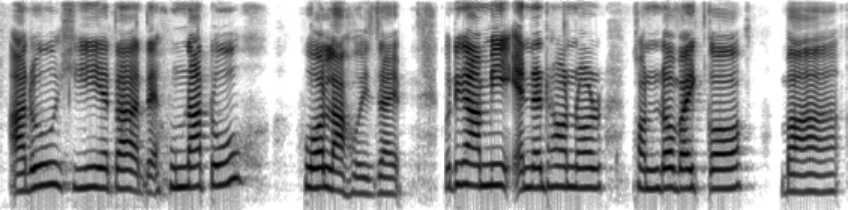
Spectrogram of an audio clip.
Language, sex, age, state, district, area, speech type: Assamese, female, 60+, Assam, Barpeta, rural, spontaneous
